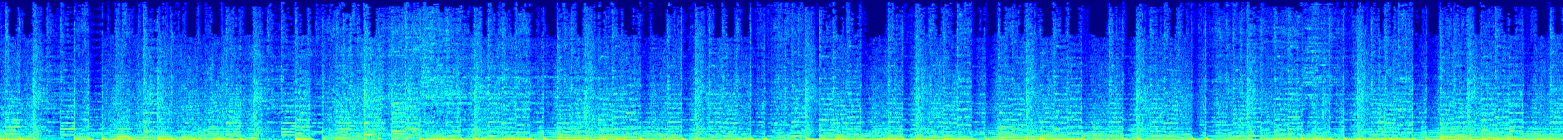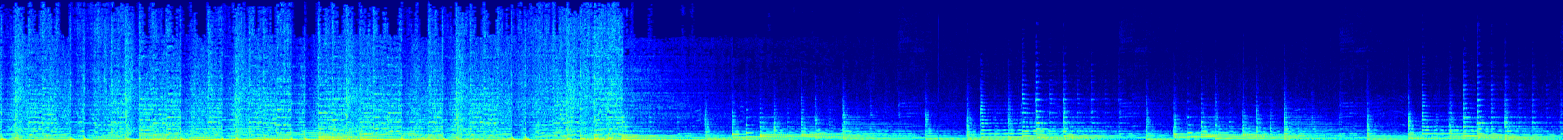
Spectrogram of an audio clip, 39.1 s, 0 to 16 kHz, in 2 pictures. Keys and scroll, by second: 1.3 ctrl+alt+z, 6.5 ctrl+t, 9.3 Return.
